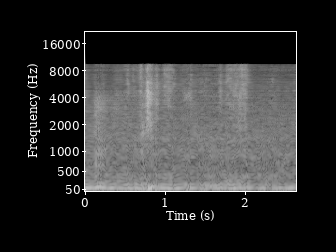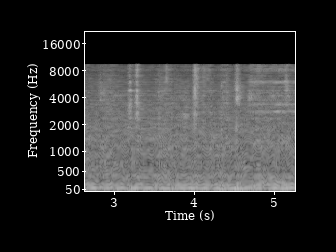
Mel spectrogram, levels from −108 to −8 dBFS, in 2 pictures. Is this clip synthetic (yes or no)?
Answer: yes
